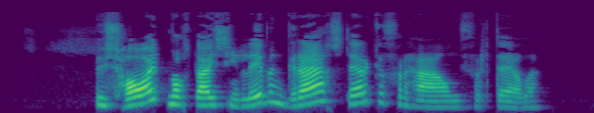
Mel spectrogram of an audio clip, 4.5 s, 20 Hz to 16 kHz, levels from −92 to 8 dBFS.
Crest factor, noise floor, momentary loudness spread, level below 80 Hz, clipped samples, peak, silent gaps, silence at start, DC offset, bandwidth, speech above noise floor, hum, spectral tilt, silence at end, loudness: 20 dB; -68 dBFS; 17 LU; -82 dBFS; under 0.1%; -2 dBFS; none; 0.7 s; under 0.1%; 11 kHz; 46 dB; none; -4 dB/octave; 0.45 s; -21 LUFS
